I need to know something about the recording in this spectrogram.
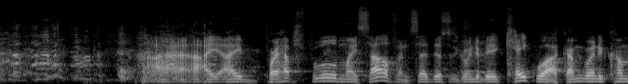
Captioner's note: laughter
